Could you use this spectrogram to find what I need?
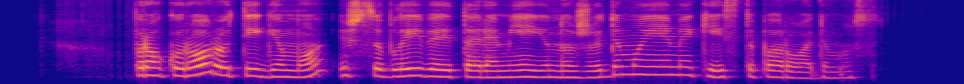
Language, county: Lithuanian, Kaunas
